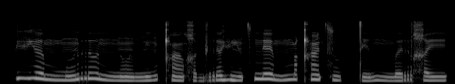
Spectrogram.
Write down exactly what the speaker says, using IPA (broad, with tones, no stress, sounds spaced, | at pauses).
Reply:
vʲ ɜ˥˩ mː ũ˩˥ r ɤ˥˩ nː õ˩ l n ĩ˩˥ ɡ qʰ ũ˩ χ ə˩ ɡ r ɜ˧ vʲ õ˩˥ t͡s n ɛ˥˩ mː ə˥ qʰ ẽ˥ t͡s u˧ tː e˩˥ mː ɜ˩˥ r χ e˧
